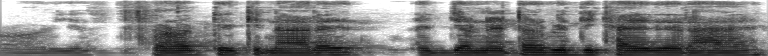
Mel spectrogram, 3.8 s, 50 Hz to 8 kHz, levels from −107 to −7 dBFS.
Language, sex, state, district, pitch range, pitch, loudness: Hindi, male, Uttar Pradesh, Ghazipur, 110-115 Hz, 115 Hz, -15 LUFS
